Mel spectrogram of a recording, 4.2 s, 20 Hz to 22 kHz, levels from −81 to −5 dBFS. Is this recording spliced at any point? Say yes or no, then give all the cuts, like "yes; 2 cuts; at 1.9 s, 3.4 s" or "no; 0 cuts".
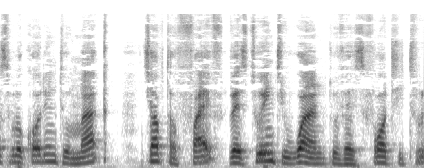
yes; 1 cut; at 2.3 s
